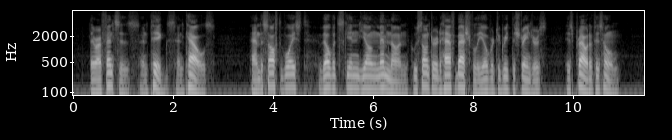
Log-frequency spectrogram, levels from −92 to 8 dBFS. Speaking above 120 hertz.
No: low, 110 Hz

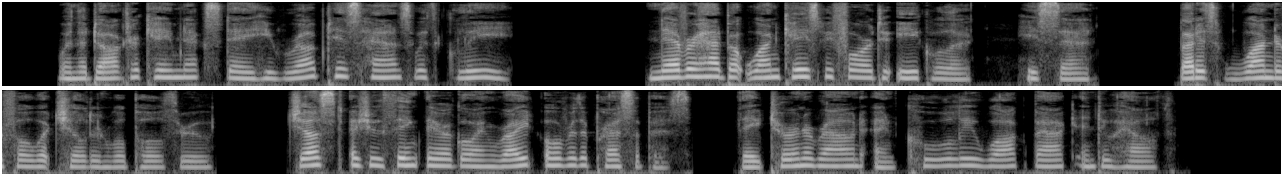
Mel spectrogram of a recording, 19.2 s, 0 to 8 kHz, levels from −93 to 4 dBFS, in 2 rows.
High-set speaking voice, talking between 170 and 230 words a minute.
No: high, 195 Hz; average, 160 wpm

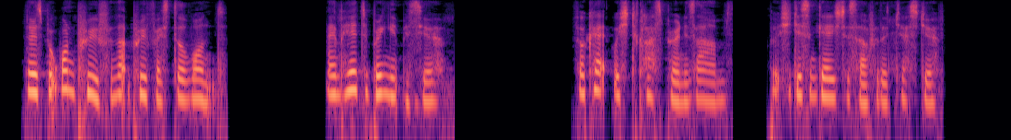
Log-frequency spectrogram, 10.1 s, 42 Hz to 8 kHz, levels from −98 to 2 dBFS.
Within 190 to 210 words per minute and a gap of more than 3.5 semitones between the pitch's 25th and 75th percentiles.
Yes: average, 195 wpm; average, 4.0 semitones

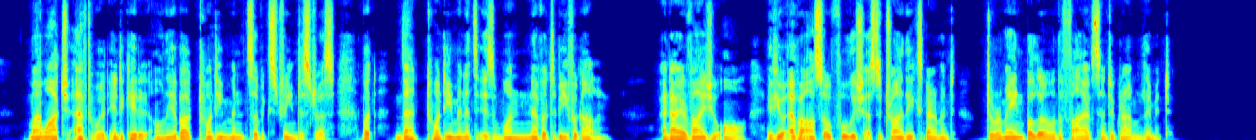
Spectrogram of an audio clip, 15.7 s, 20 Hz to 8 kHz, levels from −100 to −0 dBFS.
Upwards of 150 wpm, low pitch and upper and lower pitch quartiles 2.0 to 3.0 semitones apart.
Yes: average, 170 wpm; low, 105 Hz; average, 2.7 semitones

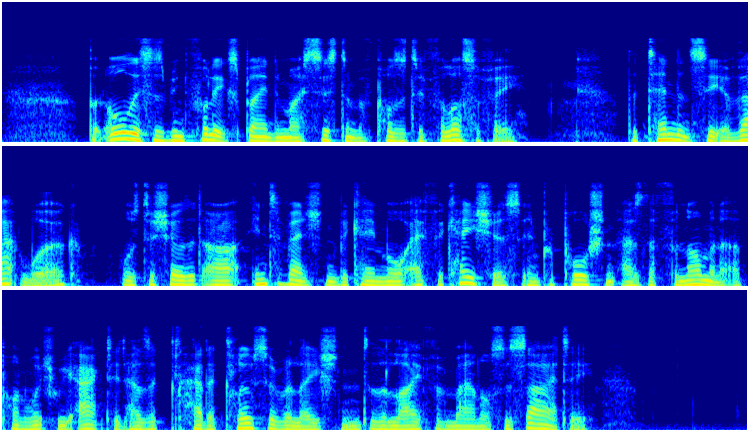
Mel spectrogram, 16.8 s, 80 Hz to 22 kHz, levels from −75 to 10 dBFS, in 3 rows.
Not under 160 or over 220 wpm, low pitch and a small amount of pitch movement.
No: average, 170 wpm; low, 110 Hz; average, 3.6 semitones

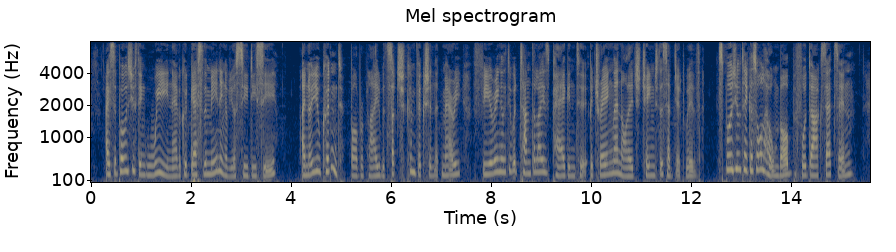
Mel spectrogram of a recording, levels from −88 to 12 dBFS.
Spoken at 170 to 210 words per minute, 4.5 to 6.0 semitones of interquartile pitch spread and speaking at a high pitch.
Yes: average, 190 wpm; average, 5.2 semitones; high, 220 Hz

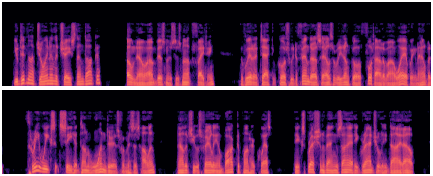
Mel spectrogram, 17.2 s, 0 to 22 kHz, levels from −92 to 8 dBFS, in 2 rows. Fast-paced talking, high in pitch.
No: fast, 230 wpm; very low, 95 Hz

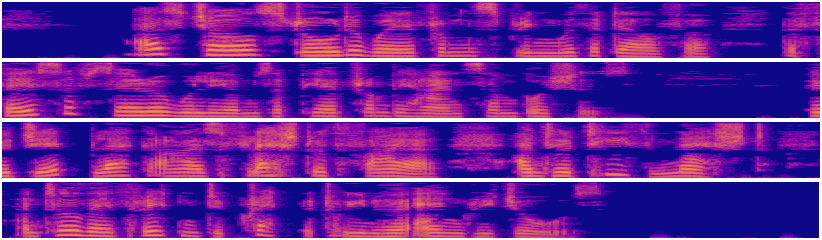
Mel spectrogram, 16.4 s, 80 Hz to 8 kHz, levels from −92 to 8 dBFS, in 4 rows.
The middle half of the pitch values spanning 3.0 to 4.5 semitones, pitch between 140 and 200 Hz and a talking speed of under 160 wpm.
Yes: average, 3.4 semitones; medium, 185 Hz; average, 145 wpm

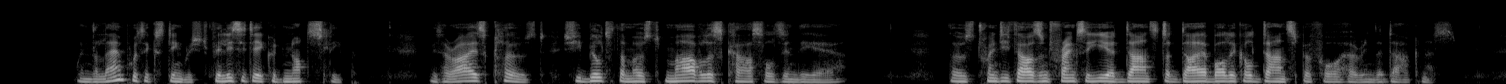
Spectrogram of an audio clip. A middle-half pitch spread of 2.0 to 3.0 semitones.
No: average, 3.5 semitones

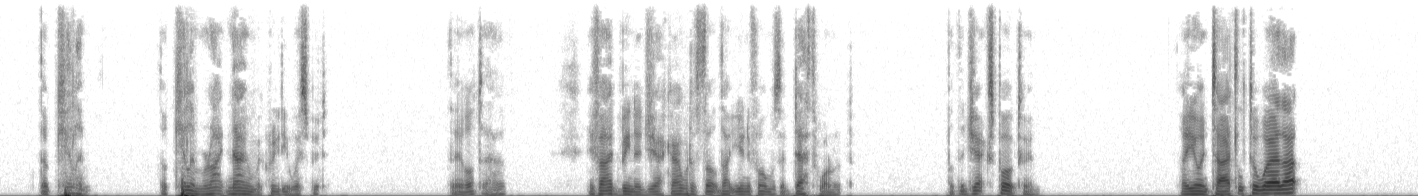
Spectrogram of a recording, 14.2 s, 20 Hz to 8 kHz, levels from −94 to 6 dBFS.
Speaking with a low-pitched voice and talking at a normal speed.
Yes: low, 110 Hz; average, 175 wpm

